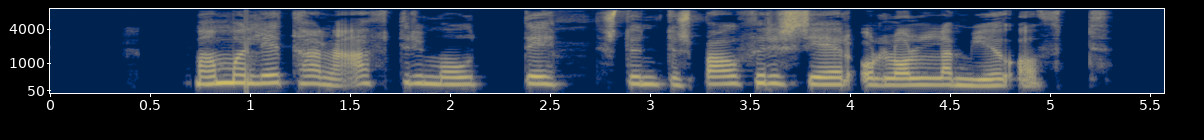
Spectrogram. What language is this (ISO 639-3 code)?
isl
